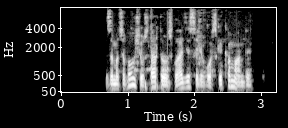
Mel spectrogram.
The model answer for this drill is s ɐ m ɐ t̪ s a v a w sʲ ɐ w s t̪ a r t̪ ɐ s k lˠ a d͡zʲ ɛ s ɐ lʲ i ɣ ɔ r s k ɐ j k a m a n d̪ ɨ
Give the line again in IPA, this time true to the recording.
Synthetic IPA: z ɐ m ɐ t̪ s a v a w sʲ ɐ w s t̪ a r t̪ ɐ s k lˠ a d͡zʲ ɛ s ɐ lʲ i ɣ ɔ r s k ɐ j k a m a n d̪ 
